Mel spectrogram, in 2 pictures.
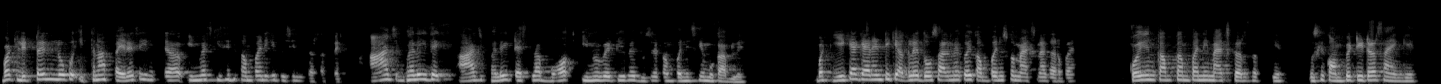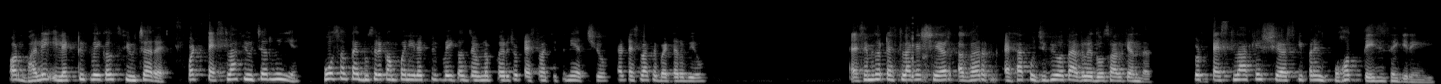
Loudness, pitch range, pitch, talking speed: -24 LUFS, 175-215 Hz, 195 Hz, 240 wpm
